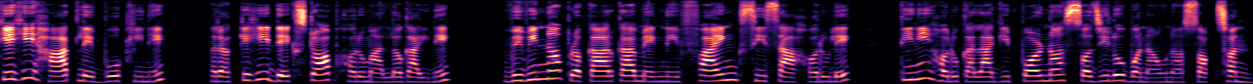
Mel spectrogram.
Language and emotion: Nepali, neutral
